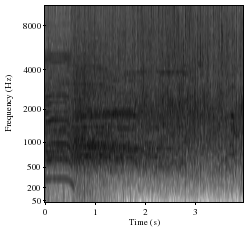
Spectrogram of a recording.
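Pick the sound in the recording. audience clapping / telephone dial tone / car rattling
audience clapping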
